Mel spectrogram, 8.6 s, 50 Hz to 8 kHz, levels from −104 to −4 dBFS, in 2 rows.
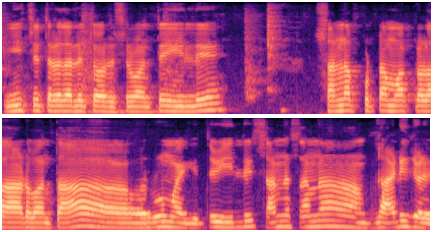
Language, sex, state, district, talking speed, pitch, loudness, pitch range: Kannada, male, Karnataka, Koppal, 105 wpm, 140 Hz, -16 LUFS, 130-150 Hz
